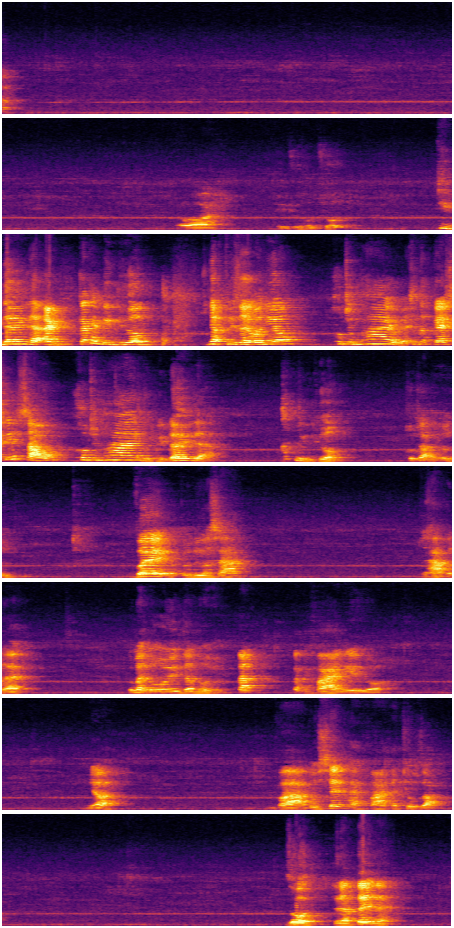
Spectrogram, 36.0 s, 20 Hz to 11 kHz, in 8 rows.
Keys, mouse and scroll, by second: 0.3 click, 0.8 click, 1.1 click, 1.3 double click, 2.0 click, 3.2 click, 3.7 click, 7.1 click, 13.4 shift+F6, 14.1-15.1 typing, 18.0 Return, 19.2 v, 19.8 click, 23.7 click, 27.1 click, 27.3 double click, 29.3 click, 30.7 click, 32.6 click, 34.7 click, 35.9 click.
